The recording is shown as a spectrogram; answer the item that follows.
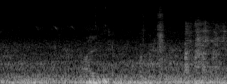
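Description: Outdoor ambience: a steady low rumble, rising and falling, with faint voices of people.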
